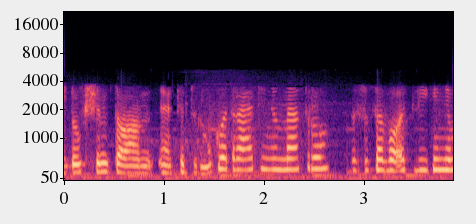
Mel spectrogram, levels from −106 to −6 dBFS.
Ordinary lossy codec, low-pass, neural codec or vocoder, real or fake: AAC, 32 kbps; 5.4 kHz; none; real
